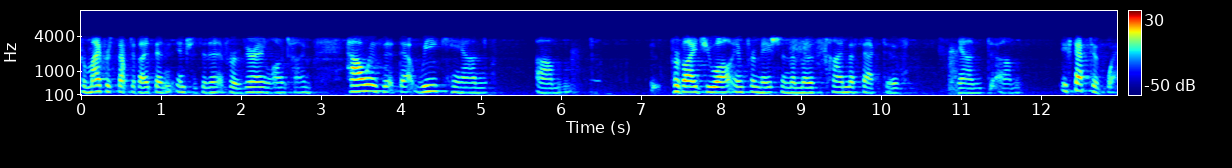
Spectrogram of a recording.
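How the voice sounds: A woman speaks at a moderate pace with medium pitch and fairly even intonation.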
